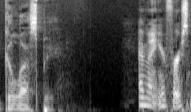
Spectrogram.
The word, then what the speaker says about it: Gillespie: so it's Gillespie. It's a hard G.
